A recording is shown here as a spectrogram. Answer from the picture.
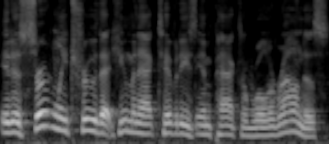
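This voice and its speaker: Against a quiet background, a man speaks fairly quickly in a dark, mellow tone. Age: 60s. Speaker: invited speaker. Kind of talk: faith-based presentation to a meeting. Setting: meeting venue with audience. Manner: halting, repeats words.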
